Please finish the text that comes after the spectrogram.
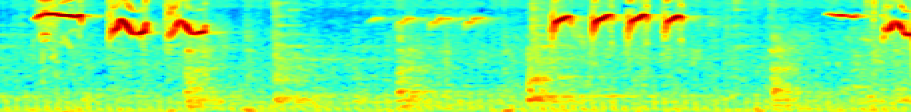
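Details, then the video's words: Wild cinereous tit (glatik batu), singing energetically: clear high whistled notes in quick runs of three to four, some sliding downward, with a few brief pauses between phrases. "Glatik batu gacor emosi dengan suara asli alam liar"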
